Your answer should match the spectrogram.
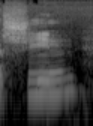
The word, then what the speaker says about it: Shin: fuego de hecho la la letra Shin es como una fogata tiene esa forma y su pronunciación es sh como la letra dominante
